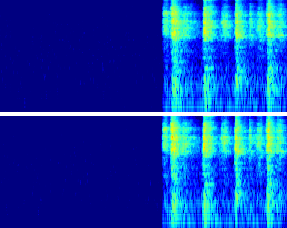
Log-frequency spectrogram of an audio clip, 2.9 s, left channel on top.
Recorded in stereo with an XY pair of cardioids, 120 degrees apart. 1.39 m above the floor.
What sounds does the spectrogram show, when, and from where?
1.6 s a rattle: 50° right, 1.6 m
